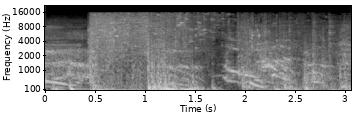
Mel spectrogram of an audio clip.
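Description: Glass shatters and debris crashes loudly.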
